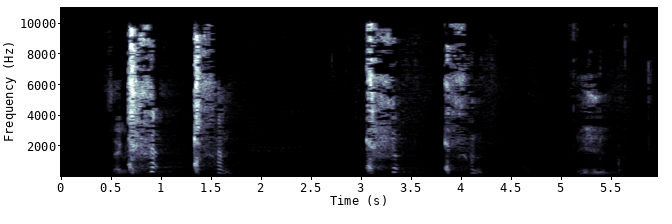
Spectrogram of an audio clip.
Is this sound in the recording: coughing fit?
yes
